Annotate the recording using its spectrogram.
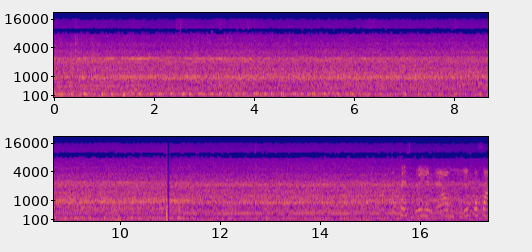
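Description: Countertop blender running steadily, blending milk, spinach and avocado into a smoothie so that it comes out liquid with no lumps. A single sharp click sounds about eleven seconds in.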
